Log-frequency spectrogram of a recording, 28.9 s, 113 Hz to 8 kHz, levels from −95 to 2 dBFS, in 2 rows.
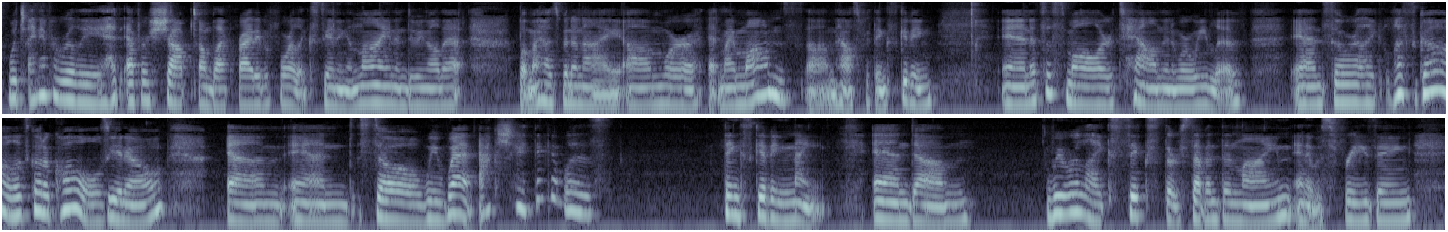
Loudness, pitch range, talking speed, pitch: -32 LUFS, 150-195 Hz, 165 wpm, 165 Hz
